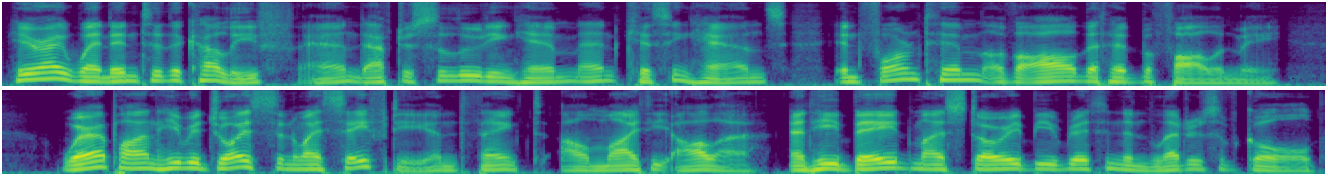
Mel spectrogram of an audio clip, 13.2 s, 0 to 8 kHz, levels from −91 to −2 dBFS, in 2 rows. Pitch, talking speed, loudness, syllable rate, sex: 115 Hz, 195 wpm, -19 LUFS, 5.4 syllables/s, male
